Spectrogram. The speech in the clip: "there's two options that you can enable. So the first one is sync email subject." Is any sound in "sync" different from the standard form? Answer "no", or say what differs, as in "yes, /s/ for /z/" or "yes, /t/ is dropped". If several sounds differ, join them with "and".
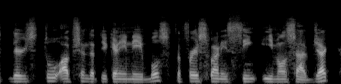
yes, /k/ is dropped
